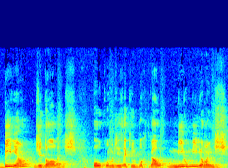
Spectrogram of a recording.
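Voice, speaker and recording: Through noticeable background noise and audible room echo, a man speaks at a high pitch and a fairly slow pace. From Brazil, Rio de Janeiro. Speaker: business manager of an innovation hub, video host. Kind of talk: casual video commentary / news review. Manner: hesitant, many fillers and restarts.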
